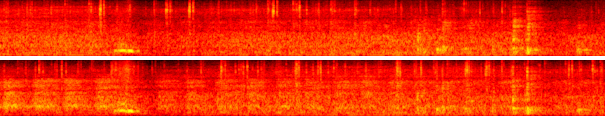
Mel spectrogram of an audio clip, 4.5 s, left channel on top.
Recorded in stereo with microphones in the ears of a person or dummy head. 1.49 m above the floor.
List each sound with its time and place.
0.9 s a whoosh: 60° right (ahead or behind), 0.6 m
3.1 s running footsteps: 65° right (ahead or behind), 4 m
